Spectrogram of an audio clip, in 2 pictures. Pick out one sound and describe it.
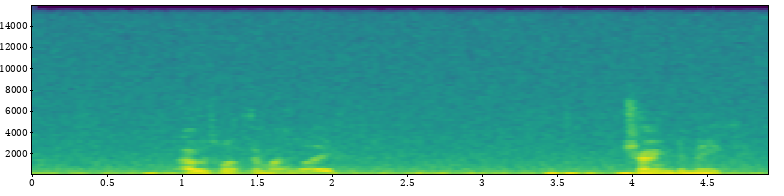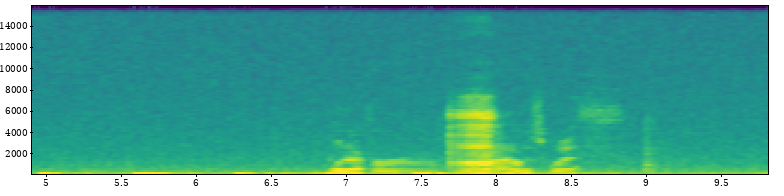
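A young man speaks briefly and quietly into a nearby microphone.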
